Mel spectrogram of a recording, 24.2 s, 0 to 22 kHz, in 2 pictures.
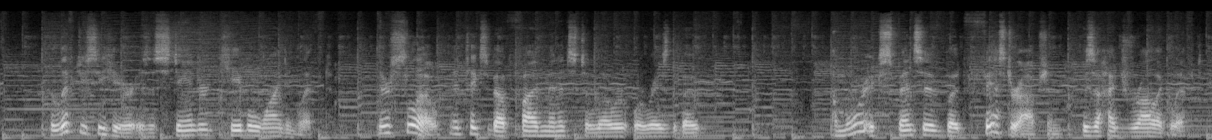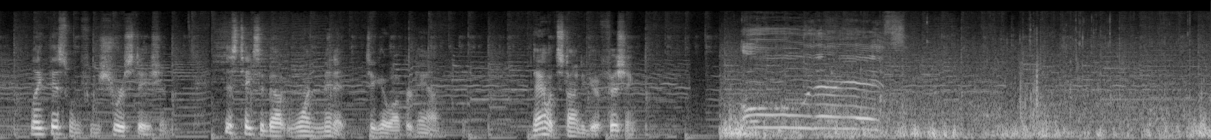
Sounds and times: Music: 0.0 - 24.2
Speech: 0.5 - 3.2, 3.8 - 7.0, 8.3 - 13.8, 14.4 - 16.6, 17.4 - 18.5, 19.5 - 21.1.

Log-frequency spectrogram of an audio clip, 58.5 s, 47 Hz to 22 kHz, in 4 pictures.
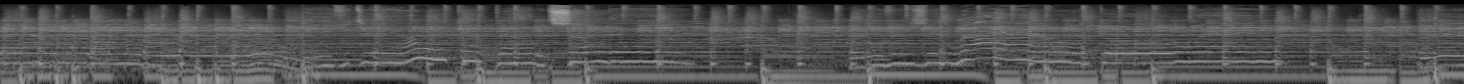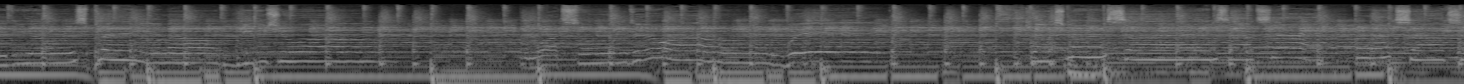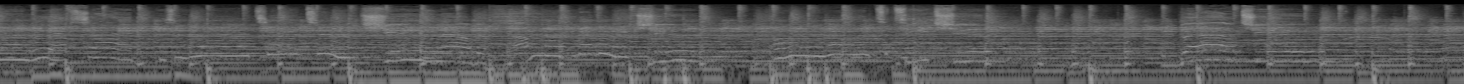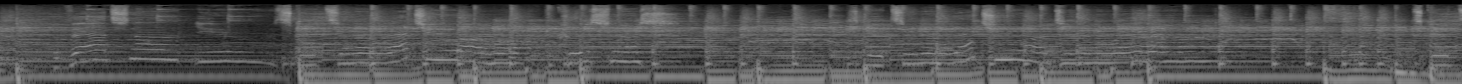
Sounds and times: Music: 0.0 - 58.5.

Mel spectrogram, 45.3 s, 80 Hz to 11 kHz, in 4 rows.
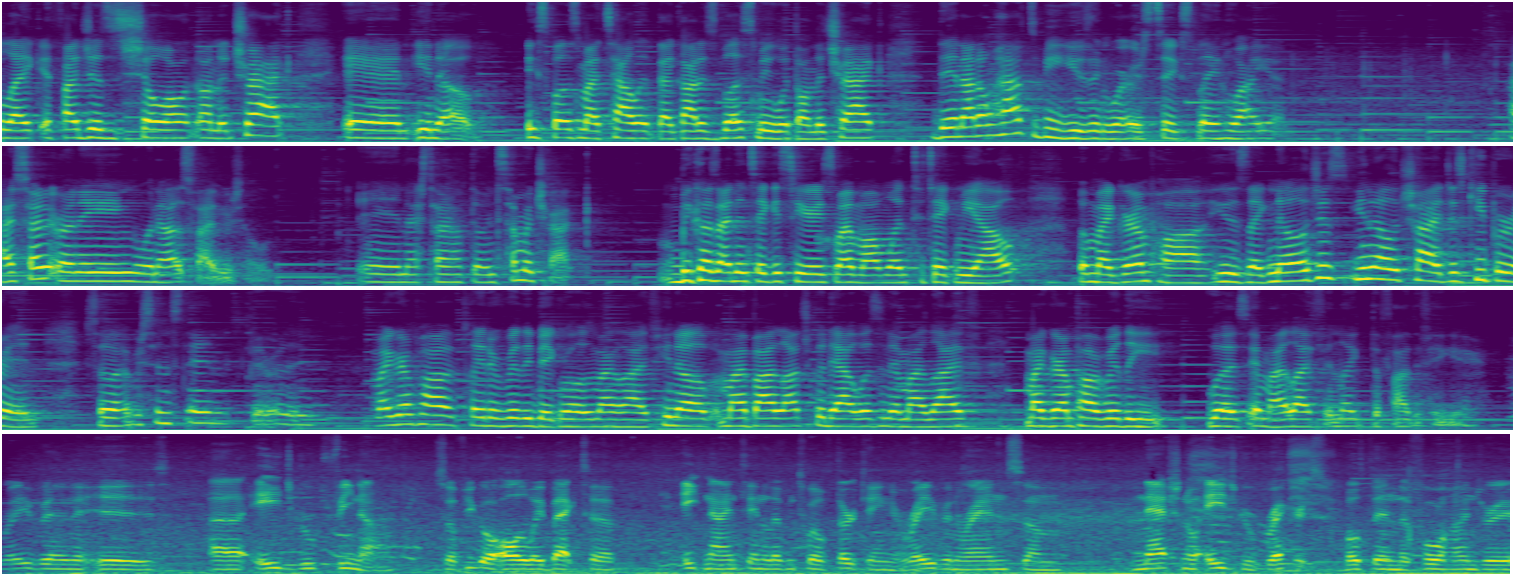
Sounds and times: Music: 0.0 - 45.3.

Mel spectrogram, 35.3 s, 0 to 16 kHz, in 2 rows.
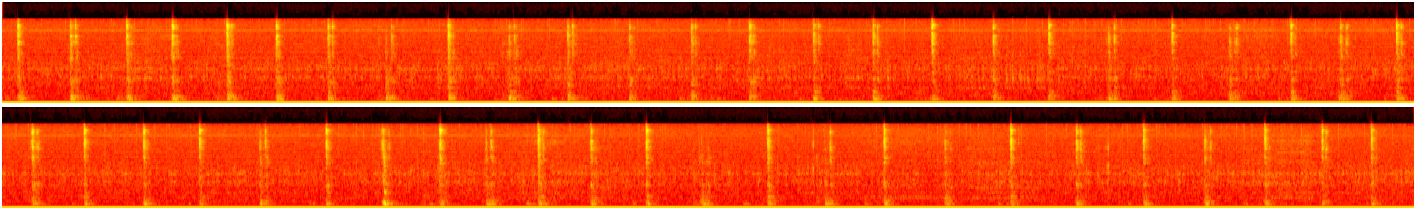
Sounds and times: Tick-tock: 0.2 - 8.0, 10.1 - 11.8, 12.4 - 14.0, 14.6 - 18.8, 19.4 - 26.6, 27.2 - 29.6, 31.0 - 35.3.

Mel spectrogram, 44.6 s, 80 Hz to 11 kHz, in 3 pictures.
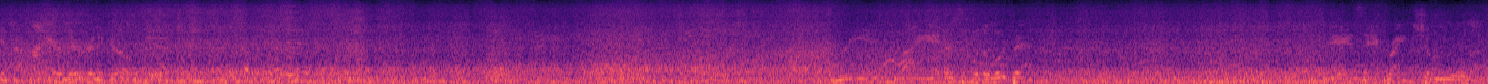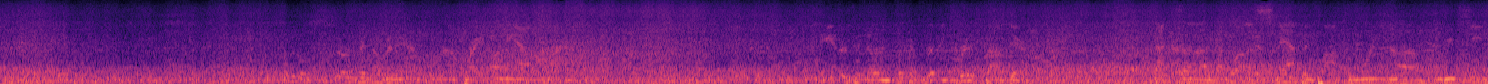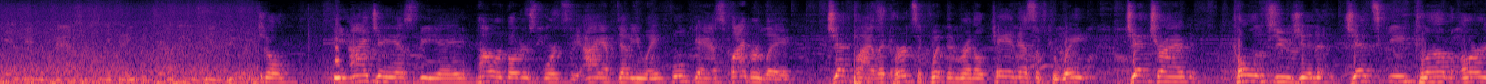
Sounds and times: Speech: 0.0 - 3.2, 8.3 - 10.4, 13.2 - 14.9, 17.7 - 20.7, 23.1 - 25.5, 26.4 - 44.6.

